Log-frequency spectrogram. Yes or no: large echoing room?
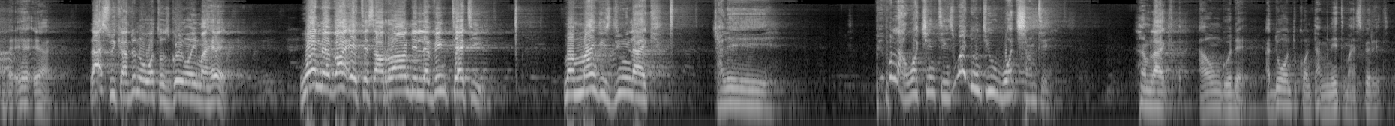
yes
